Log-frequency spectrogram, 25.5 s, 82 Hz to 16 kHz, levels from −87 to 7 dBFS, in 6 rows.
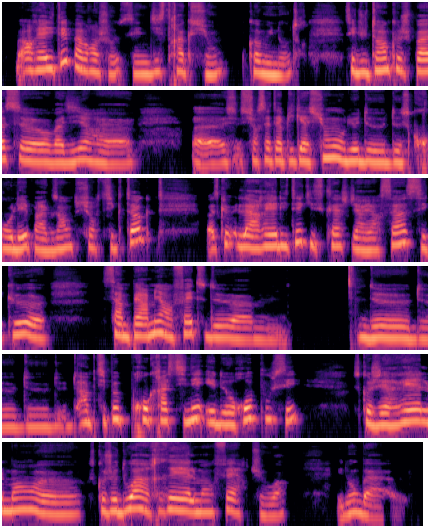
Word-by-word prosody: Bah, -, -, -2 dB
en 235 Hz, -, +3 dB
réalité 250 Hz, -, +3 dB
pas 265 Hz, -9 st, +1 dB
grand 220 Hz, -2 st, 0 dB
chose. 195 Hz, +2 st, -8 dB
C'est 190 Hz, -, -8 dB
une 185 Hz, -, 0 dB
distraction 200 Hz, -2 st, -4 dB, 0.2 s
comme 200 Hz, -2 st, 0 dB
une 175 Hz, -1 st, +2 dB
autre. 180 Hz, +5 st, -9 dB, 0.4 s
C'est 230 Hz, -, -2 dB
du 200 Hz, -1 st, +1 dB
temps 230 Hz, +3 st, +3 dB
que 245 Hz, 0 st, -2 dB
je 210 Hz, -, -6 dB
passe, 220 Hz, 0 st, +3 dB
heu, 190 Hz, -3 st, +3 dB
on 180 Hz, -, 0 dB
va 175 Hz, 0 st, 0 dB
dire, 195 Hz, +3 st, -2 dB
heu 160 Hz, -2 st, -3 dB, 0.6 s
heu, 295 Hz, -, +1 dB
s 180 Hz, -, -9 dB
sur 200 Hz, -2 st, -6 dB
cette 205 Hz, +1 st, -3 dB
application 200 Hz, +4 st, +1 dB
au 210 Hz, -, +1 dB
lieu 195 Hz, 0 st, +2 dB
de 180 Hz, -1 st, 0 dB
de 180 Hz, +1 st, -3 dB
scroller, 200 Hz, +3 st, +1 dB
par 200 Hz, -4 st, -4 dB
exemple, 200 Hz, +6 st, -3 dB
sur 215 Hz, -3 st, -7 dB
TikTok. 295 Hz, +12 st, +3 dB, 0.5 s
Parce 310 Hz, -, -2 dB
que 260 Hz, -, -2 dB
la 225 Hz, -2 st, +3 dB
réalité 235 Hz, +6 st, +2 dB
qui 255 Hz, -4 st, -5 dB
se 250 Hz, -, -9 dB
cache 235 Hz, -1 st, -4 dB
derrière 180 Hz, -3 st, -3 dB
ça, 255 Hz, +9 st, +1 dB
c'est 245 Hz, -8 st, -4 dB
que, 230 Hz, +3 st, -6 dB
heu, 215 Hz, -7 st, +3 dB, 0.6 s
ça 225 Hz, -3 st, -1 dB
me 205 Hz, -, 0 dB
permet, 215 Hz, +4 st, +3 dB
en 215 Hz, -4 st, -1 dB
fait, 240 Hz, +3 st, -2 dB
de, 190 Hz, 0 st, -2 dB
hem, 165 Hz, -1 st, -5 dB, 0.7 s
de 185 Hz, -1 st, 0 dB
de 170 Hz, 0 st, -6 dB
de 175 Hz, +1 st, -8 dB, 0.2 s
d'un 220 Hz, +6 st, -3 dB
petit 235 Hz, -, -5 dB
peu 280 Hz, 0 st, +3 dB
procrastiner 260 Hz, 0 st, +3 dB
et -, -, +4 dB
de 205 Hz, 0 st, +1 dB
repousser 275 Hz, +5 st, +2 dB, 0.5 s
ce -, -, -10 dB
que 225 Hz, -, +3 dB
j'ai 200 Hz, +1 st, +3 dB
réellement, 235 Hz, +2 st, +3 dB
heu, 180 Hz, -1 st, -2 dB
ce -, -, -19 dB
que 225 Hz, -, -3 dB
je 220 Hz, -, +1 dB
dois 250 Hz, +3 st, +6 dB
réellement 215 Hz, -1 st, +2 dB
faire, 205 Hz, -1 st, -4 dB
tu 180 Hz, -, -11 dB
vois? 165 Hz, +3 st, -8 dB, 0.5 s
Et -, -, -11 dB
donc, 205 Hz, +2 st, -2 dB
bah, 150 Hz, -7 st, -2 dB
heu 450 Hz, -, -28 dB
210 Hz, 195 wpm, -20 LUFS, 185-235 Hz, 0.7 s, dois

